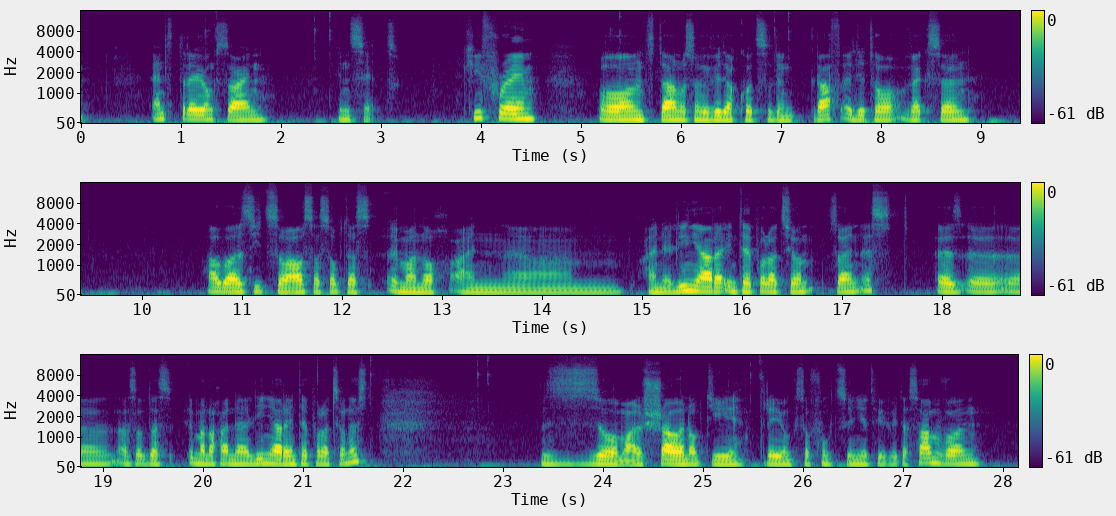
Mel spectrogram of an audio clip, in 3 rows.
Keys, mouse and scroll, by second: 1.2 right click, 2.3 click, 5.3 click, 6.9 click, 8.3-9.5 scroll down 2, 9.5-10.7 scroll down 1, 10.7-11.9 scroll up 3, 12.2 scroll up 1, 14.5 scroll up 1, 21.5 click, 22.7 click, 25.4 click.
